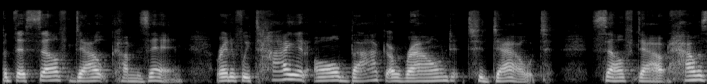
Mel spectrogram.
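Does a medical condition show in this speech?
No.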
